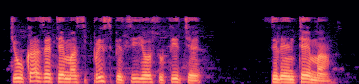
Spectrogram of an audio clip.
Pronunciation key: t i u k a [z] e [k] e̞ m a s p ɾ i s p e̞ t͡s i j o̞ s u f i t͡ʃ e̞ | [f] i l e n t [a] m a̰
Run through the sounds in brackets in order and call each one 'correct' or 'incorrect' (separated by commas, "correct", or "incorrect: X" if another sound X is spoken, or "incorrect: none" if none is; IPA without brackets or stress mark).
correct, incorrect: t, incorrect: s, incorrect: e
